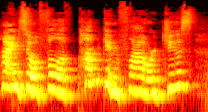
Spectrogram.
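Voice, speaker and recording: A woman voicing a small, shy but excitable puppet character in a children's show, gushing and earnest. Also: high-pitched, moderate pace. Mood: excited, wistful.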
